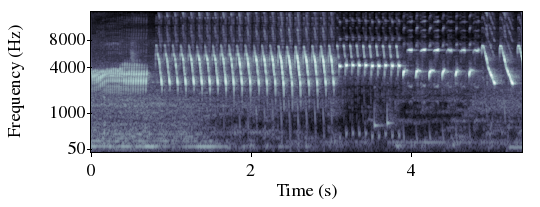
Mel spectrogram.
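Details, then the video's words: Canary in lively, long song: a steady buzzy trill, then a rapid run of sharp repeated notes, followed by softer clipped whistles and upward flicks. "Kicau Burung Kenari II GACOR PANJANG Cocok untuk Masteran"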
